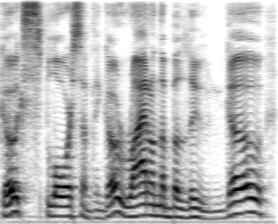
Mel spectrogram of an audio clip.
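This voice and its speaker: A man's voice: mid-range voice, lively intonation, normal speed. A man co-hosting a casual gaming panel discussion, often repeating and restarting his phrases as he talks. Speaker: podcast co-host.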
